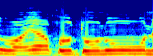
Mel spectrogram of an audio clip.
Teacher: ویق کے قاف میں قلقلہ کریں گے اور منہ بھر کے بھی پڑھیں گے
